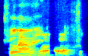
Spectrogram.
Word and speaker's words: climb: this group of words where you don't pronounce B. You don't pronounce the letter B. Okay. Okay. Dum. Okay. Remember that in this one you say climb.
